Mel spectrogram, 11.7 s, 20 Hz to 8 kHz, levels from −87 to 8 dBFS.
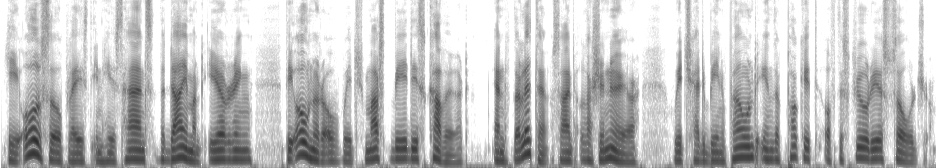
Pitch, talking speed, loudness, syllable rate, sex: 115 Hz, 165 wpm, -21 LUFS, 4.7 syllables/s, male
